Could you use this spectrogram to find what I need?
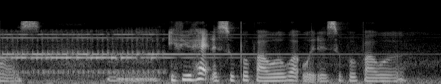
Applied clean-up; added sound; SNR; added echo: none; Telephone; 7 dB; none.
